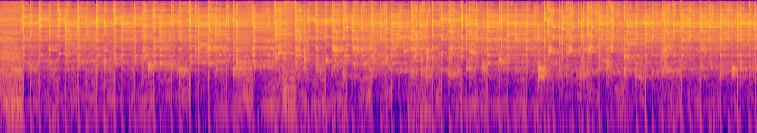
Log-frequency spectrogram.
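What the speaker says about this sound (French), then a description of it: "Mélanger avec ma fourchette." Ingredients mixed with a fork in a bowl, a rapid, continuous scraping and clicking of metal against the dish, close and steady throughout without pauses.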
